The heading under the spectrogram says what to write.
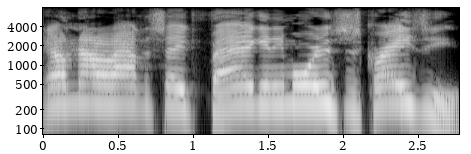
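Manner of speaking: play-acted, very high, shrill, outraged ranting. Describing his grandpa yelling at the tv, imitating grandpa's indignant rant. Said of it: "Just going off".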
